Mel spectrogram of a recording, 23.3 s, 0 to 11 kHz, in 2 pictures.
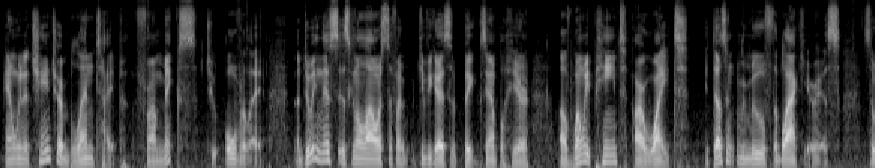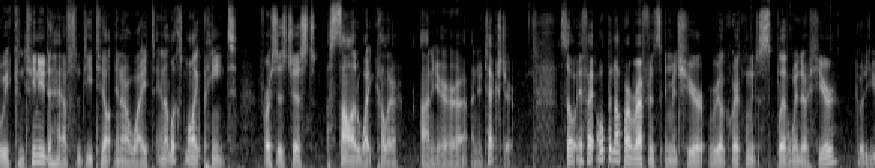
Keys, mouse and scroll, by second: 4.1 f, 4.8-7.6 drag, 10.9 ctrl+z, 11.2-13.2 drag, 13.3 ctrl+z, 13.7-14.9 drag, 15.4 ctrl+z, 21.5-23.3 drag.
